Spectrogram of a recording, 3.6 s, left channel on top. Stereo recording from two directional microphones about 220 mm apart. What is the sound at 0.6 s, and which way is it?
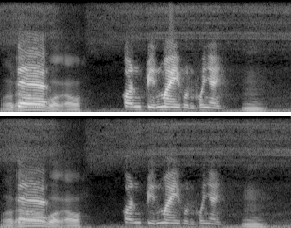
Speech, 5° left (ahead or behind).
